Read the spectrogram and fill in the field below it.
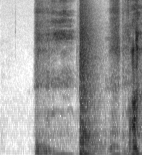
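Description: A door creaks open and then swings shut with a firm, solid thud, followed by a short rustle of movement. No clear words are spoken.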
